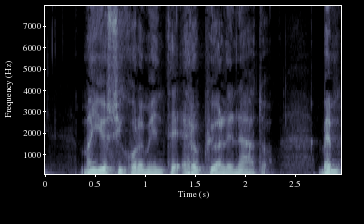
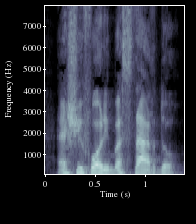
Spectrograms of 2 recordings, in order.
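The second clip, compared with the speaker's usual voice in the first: raised, higher-pitched yell; louder, forceful command; angry shout; 5 semitones higher, 6 dB louder than usual. A narrator's reading. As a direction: shout it out at a fleeing suspect.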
